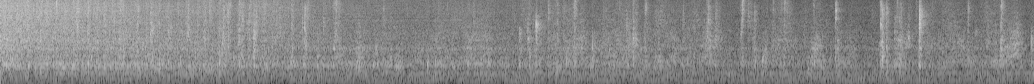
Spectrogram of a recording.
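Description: Sizzling in a pot dying away as blended tomato and onion paste is poured in, then a spatula stirring the thick sauce with frequent clicks and knocks against the pot. A steady low hum runs underneath.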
